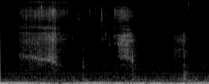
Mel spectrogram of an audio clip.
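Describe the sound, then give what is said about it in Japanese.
Crisp, crunchy biting and chewing of a sweet food that was cut up beforehand. A few loud bursts of crunching stand out over a low, steady hum, with no voices. “じゃあ食べていきます。いただきます。”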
